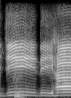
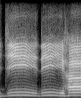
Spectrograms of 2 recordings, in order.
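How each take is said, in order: Both takes have the same delivery.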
